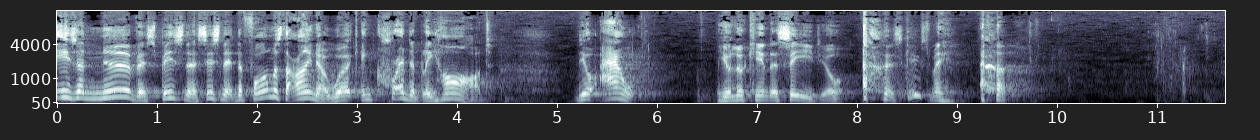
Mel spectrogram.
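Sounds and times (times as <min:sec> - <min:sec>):
speech: 0:00.0 - 0:04.4, 0:05.2 - 0:06.0, 0:06.6 - 0:09.6
speaker addressing an audience coughing: 0:08.0 - 0:08.6, 0:09.2 - 0:09.9.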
